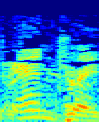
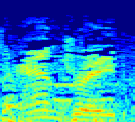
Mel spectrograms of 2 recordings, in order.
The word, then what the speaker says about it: Andrade: of his name is andrade i don't know nope uh actually it's andre the family prefers android even though it looks like andrade and if if they were portuguese it would be andrade but they are not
